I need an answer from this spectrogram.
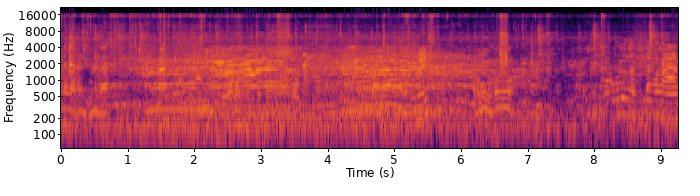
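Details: At Plaosan market in Magetan, premium feeder cattle being sold give a long, steady moo over the first few seconds, then quieter lowing continues amid chatter and crowd noise.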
